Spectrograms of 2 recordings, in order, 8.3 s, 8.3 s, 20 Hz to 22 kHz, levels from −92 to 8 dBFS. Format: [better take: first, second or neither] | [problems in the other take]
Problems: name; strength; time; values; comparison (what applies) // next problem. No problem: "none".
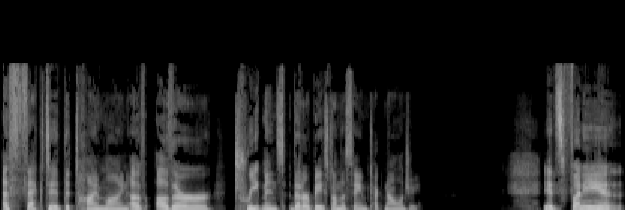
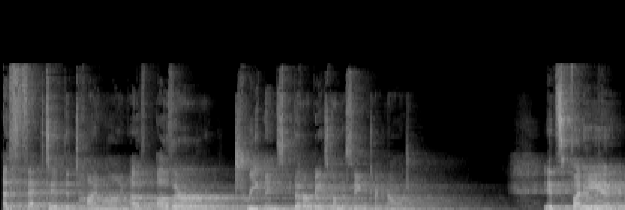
first | room echo; noticeable; dies away in 2.3 s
